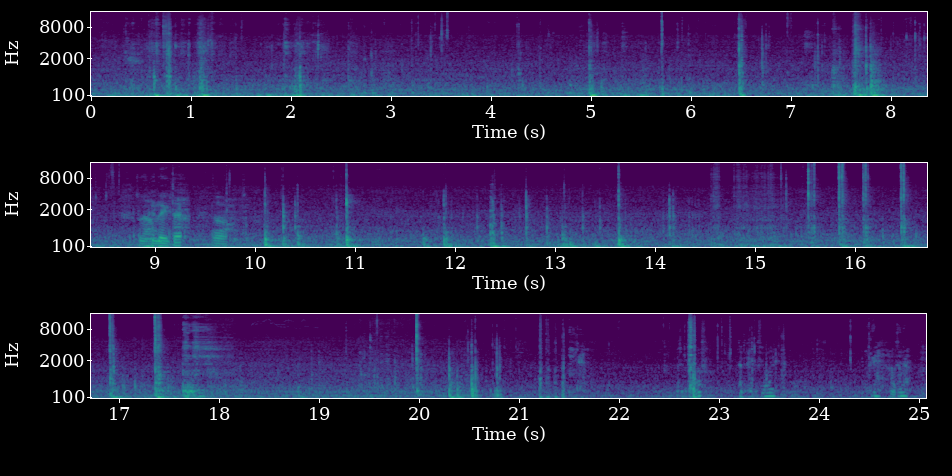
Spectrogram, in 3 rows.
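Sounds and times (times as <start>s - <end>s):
small parts clicking and tapping: 11.7s - 17.6s.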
